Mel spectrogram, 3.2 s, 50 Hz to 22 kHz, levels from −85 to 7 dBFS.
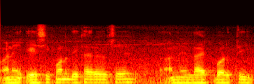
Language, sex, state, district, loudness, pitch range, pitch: Gujarati, male, Gujarat, Gandhinagar, -16 LUFS, 95-110 Hz, 100 Hz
